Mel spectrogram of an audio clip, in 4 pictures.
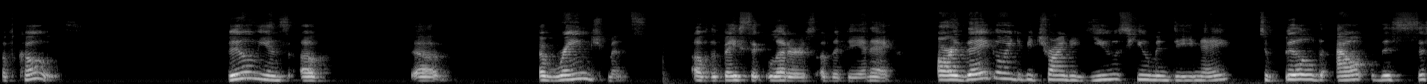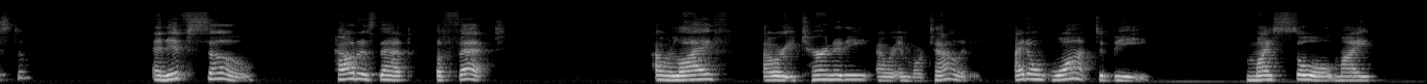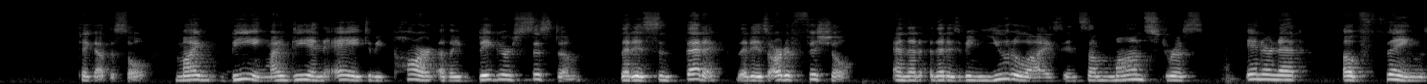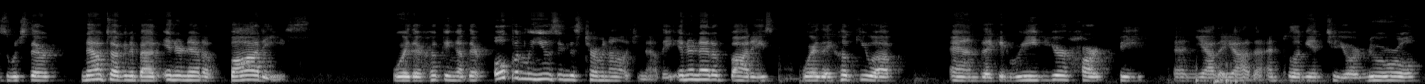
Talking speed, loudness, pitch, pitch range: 130 wpm, -22 LUFS, 190 Hz, 170-210 Hz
